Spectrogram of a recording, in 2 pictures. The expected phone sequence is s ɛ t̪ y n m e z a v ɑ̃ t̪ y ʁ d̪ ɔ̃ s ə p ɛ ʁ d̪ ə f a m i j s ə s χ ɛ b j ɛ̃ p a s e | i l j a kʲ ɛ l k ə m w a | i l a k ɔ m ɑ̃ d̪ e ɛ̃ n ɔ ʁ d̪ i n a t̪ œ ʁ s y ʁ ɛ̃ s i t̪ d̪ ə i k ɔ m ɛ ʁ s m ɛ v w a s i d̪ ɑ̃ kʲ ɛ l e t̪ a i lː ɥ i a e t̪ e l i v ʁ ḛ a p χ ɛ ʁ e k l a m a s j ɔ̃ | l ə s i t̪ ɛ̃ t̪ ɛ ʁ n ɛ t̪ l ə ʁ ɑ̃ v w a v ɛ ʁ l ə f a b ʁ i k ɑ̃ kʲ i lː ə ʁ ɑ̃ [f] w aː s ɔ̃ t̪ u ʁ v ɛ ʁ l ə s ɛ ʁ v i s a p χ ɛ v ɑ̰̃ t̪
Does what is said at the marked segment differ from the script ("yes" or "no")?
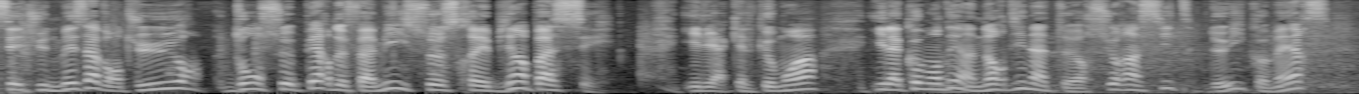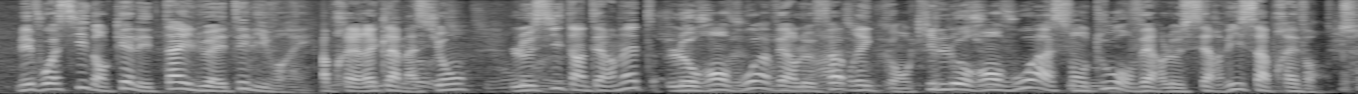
yes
